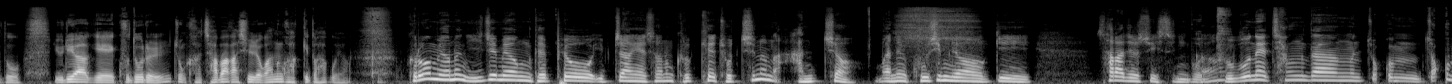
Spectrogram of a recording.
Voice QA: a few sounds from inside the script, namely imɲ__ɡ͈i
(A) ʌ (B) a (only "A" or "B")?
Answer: A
